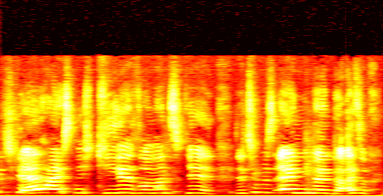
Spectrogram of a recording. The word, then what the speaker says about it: Ciel: Deswegen wird Ciel auch nicht Kiel, sondern Ciel!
